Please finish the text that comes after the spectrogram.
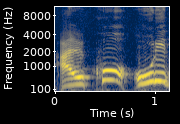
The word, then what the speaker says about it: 알코올: 알코올은요, 알코홀입니다. 알코홀. 근데 H는 묵음이 되기 때문에 알코올이 되고요.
